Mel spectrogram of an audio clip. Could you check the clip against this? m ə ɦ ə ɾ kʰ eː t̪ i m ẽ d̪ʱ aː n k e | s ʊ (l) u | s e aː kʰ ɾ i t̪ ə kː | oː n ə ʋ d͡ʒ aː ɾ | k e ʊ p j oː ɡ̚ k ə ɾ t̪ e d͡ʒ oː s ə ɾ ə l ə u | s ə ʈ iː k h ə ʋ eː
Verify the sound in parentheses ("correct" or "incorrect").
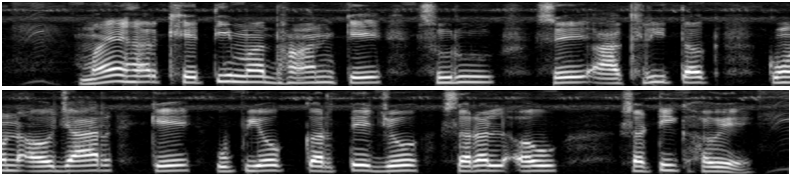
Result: incorrect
